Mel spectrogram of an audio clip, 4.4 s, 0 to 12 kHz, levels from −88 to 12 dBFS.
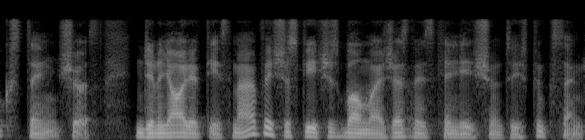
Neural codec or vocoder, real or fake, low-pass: codec, 16 kHz, 0.5 kbps, FunCodec, trained on Chinese and English, 25 frames a second; fake; 7.2 kHz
